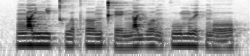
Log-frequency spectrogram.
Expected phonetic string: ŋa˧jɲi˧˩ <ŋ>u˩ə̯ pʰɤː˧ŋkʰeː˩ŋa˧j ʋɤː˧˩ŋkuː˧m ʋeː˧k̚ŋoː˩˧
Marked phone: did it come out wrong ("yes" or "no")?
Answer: yes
